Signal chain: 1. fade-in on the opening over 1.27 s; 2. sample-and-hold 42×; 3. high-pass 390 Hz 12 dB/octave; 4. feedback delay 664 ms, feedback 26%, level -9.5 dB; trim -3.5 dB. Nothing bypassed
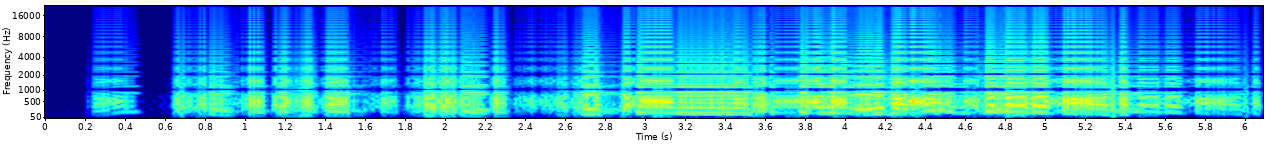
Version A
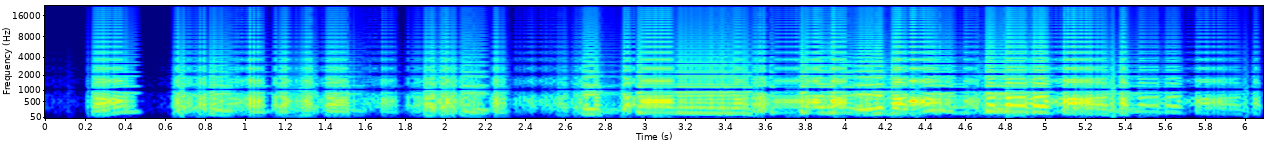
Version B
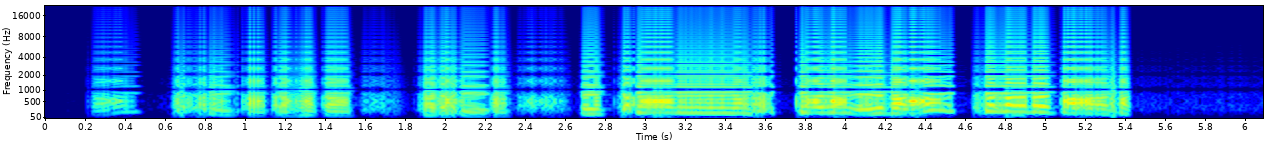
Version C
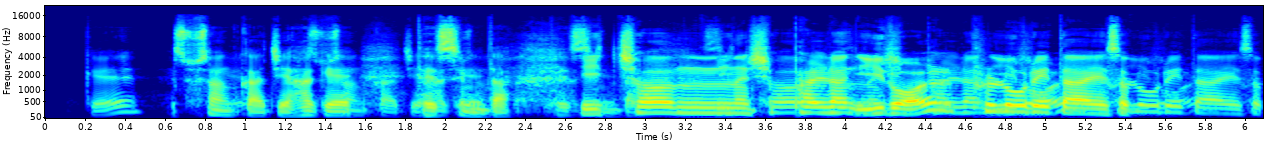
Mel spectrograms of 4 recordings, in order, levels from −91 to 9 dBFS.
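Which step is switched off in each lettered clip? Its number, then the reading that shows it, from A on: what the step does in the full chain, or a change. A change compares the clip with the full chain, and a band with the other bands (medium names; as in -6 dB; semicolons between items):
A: 1, momentary loudness spread change -5 LU; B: 4, momentary loudness spread change +2 LU; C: 2, crest factor change -3.5 dB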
